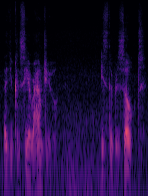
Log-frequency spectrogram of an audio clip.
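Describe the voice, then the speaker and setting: A man's voice: lowish voice, fairly even intonation, normal speed, vocal fry, fairly bright tone, breathy edge, heavily acted, rough recording. A man playing a sarcastic, scornful alien. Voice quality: sarcastic, condescending. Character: arrogant sarcastic male alien Eternal guide. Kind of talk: fan audio drama.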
